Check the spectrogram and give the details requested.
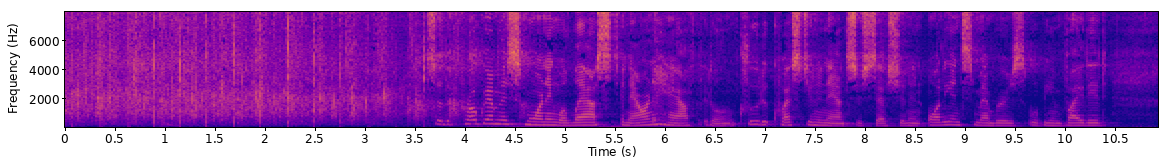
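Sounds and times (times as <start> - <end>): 
audience applauding at a morning lecture program: 0.0 - 4.1
speech: 3.7 - 10.7.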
